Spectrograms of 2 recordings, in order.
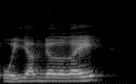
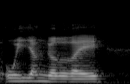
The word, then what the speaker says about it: Uiagalelei: DJ Uiagalelei, I pronounced that correctly, you might want to save that recording, Uiagalelei, will have a day with NC State, Clemson by two scores.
